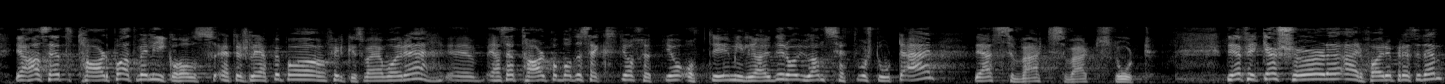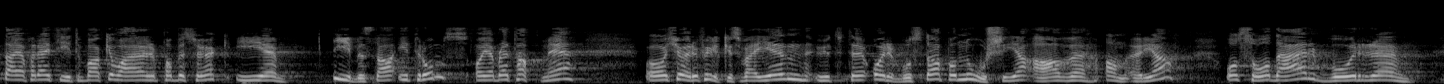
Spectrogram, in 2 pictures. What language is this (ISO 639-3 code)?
nob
